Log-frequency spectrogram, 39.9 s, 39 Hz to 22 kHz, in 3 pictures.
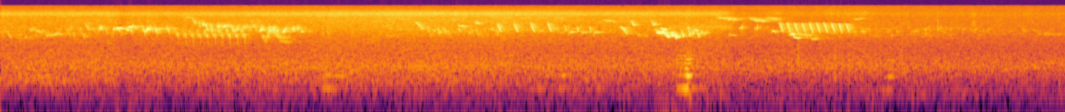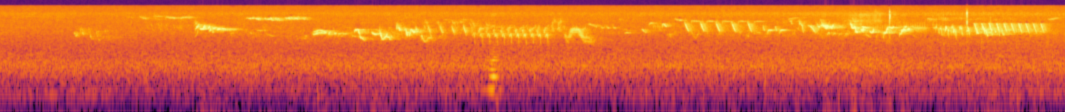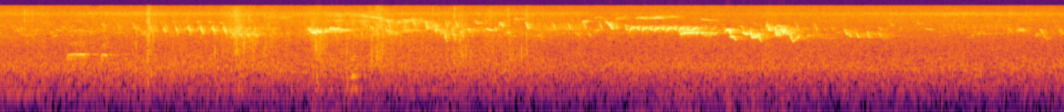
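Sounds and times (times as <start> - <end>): faint steady hiss: 0.0 - 39.9
birds singing and calling: 5.2 - 11.8, 15.6 - 37.8.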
